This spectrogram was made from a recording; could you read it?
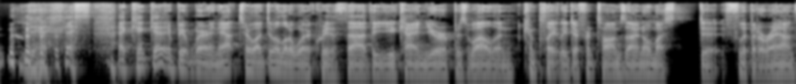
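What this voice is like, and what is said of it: Australian accent. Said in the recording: “an Australian having a conversation with me ... here's a comforting accent”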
